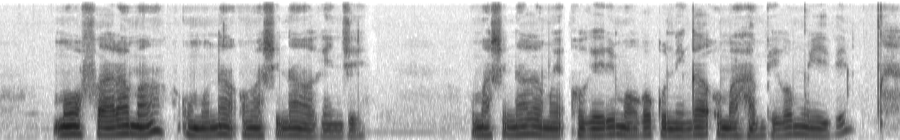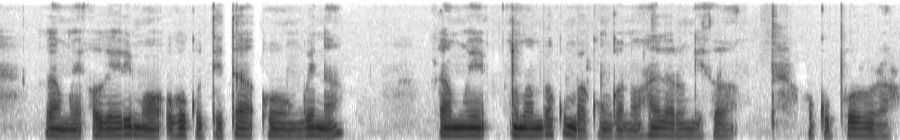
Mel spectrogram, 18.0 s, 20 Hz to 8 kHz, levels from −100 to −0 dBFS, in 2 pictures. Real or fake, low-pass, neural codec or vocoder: real; 7.2 kHz; none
